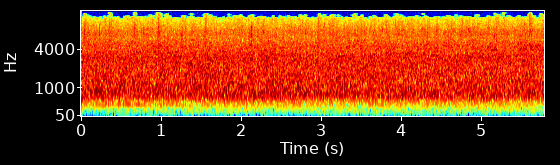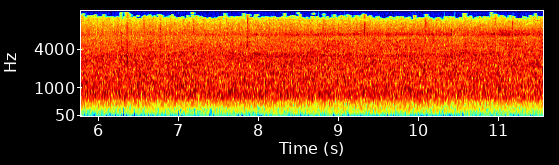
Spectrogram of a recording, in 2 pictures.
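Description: A crowd claps and whistles.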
